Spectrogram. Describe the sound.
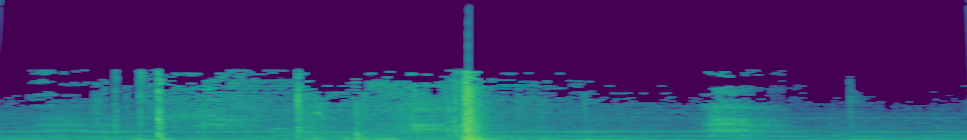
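A chauffeur opening a rear car door as passengers get in: a few small mechanical clicks and one sharper thud near the middle over a low steady hum.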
